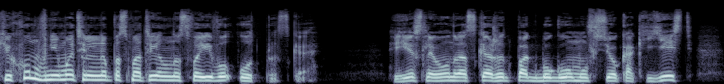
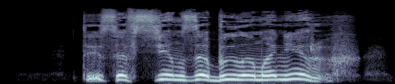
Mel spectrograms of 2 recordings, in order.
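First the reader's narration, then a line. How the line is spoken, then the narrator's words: Hissed. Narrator (Russian): прошипел Пак Кихун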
